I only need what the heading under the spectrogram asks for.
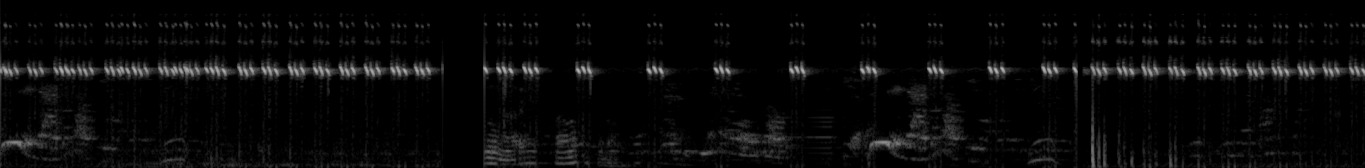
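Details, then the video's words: Jaliteng cricket, sound used to repel mice: dense, piercing pulsed chirps for four seconds, then intermittent chirp bursts mixed with soft lower-pitched rustles and murmurs, before steady rapid chirping returns. "Suara jangkrik jaliteng ampuh pengusir tikus"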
